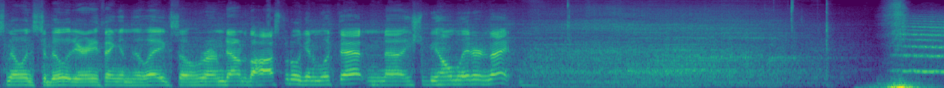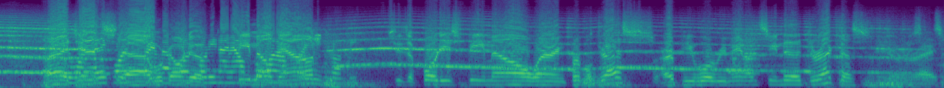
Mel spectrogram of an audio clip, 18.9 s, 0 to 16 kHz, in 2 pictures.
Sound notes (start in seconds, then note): 8.7 sirens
